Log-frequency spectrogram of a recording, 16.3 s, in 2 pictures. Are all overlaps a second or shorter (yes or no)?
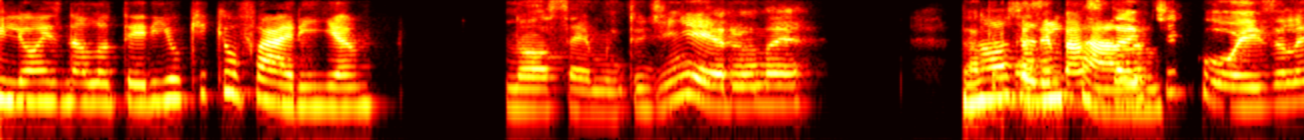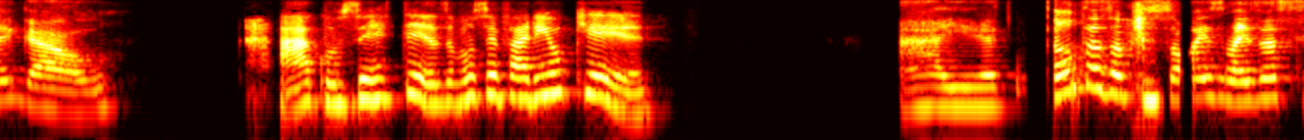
no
